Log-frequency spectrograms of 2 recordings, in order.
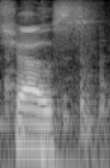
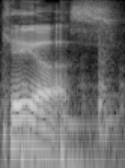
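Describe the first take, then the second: First: The word is said as one syllable. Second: The word is said with two syllables. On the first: The speaker calls it wrong. "not chouse" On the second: The speaker calls it right. "The word chaos is pronounced chaos"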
